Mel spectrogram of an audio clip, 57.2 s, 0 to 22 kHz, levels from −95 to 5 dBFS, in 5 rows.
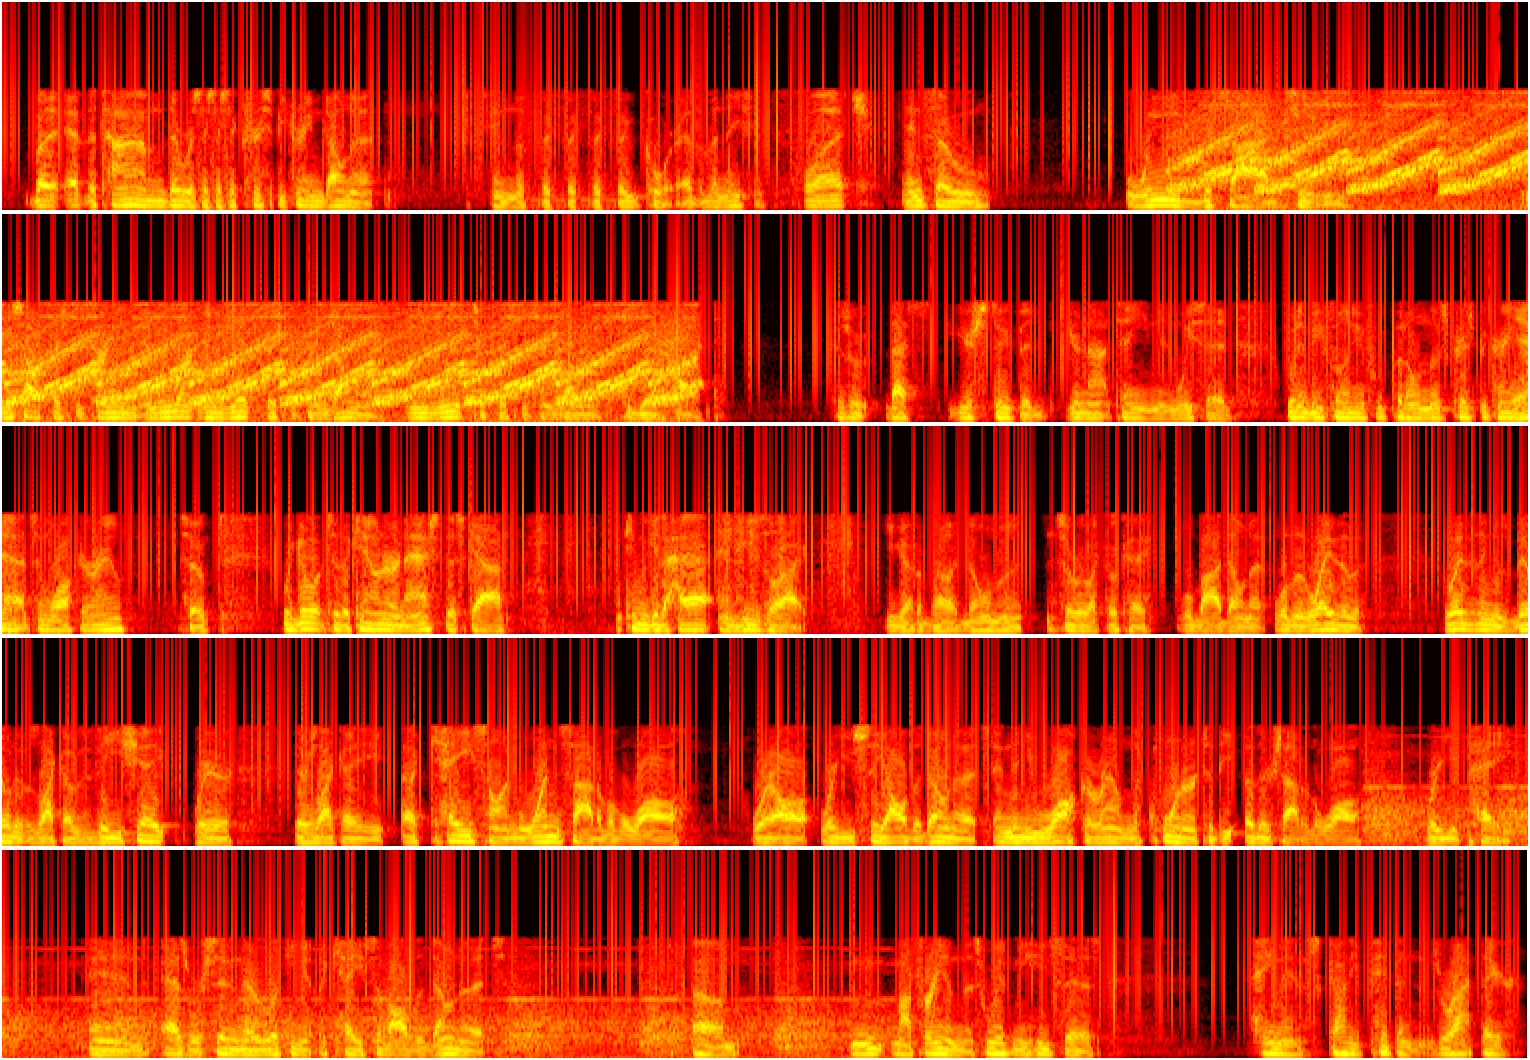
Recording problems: high frequencies cut off; severe; nothing above 4 kHz
distortion; slight; 10 dB below the speech
garbled, watery; slightly
crackle, like an old record; noticeable; 10 dB below the speech
audio stuttering; at 1.5 s and at 4 s
siren; loud; from 8.5 to 17 s; peak 4 dB above the speech
jangling keys; noticeable; from 26 to 29 s; peak 9 dB below the speech
alarm; noticeable; from 45 to 53 s; peak 7 dB below the speech

